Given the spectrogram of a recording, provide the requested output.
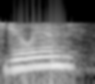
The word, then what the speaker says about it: Julian: Yeah, it's Julian, J-U-L-I-A-N.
